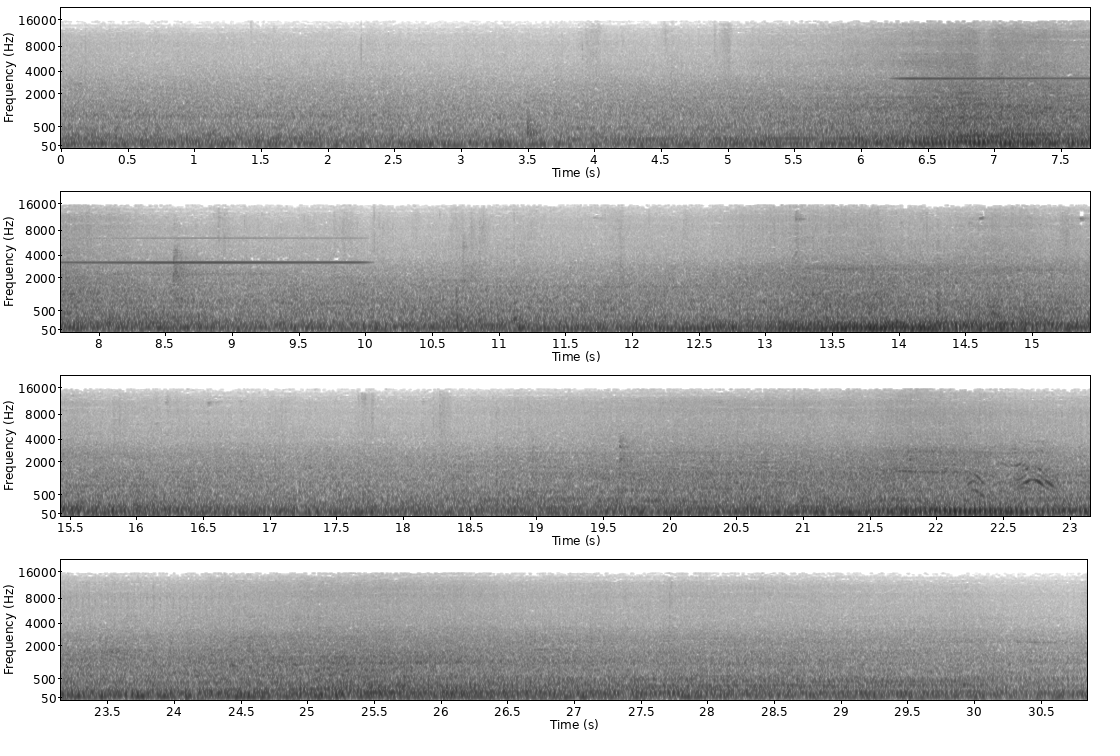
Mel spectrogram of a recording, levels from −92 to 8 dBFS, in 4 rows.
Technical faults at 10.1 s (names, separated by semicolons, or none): feedback whistle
